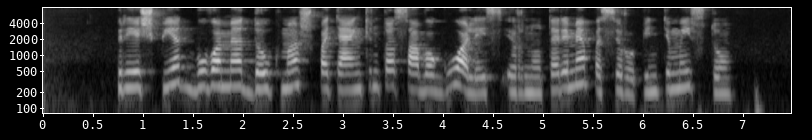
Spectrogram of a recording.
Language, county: Lithuanian, Kaunas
